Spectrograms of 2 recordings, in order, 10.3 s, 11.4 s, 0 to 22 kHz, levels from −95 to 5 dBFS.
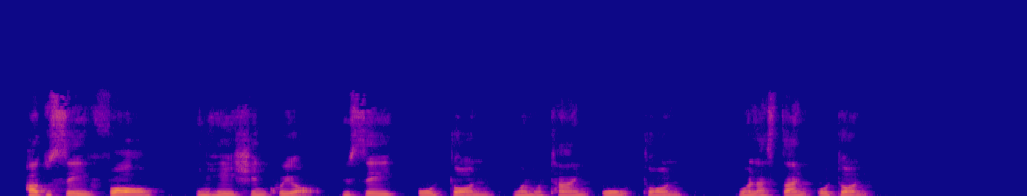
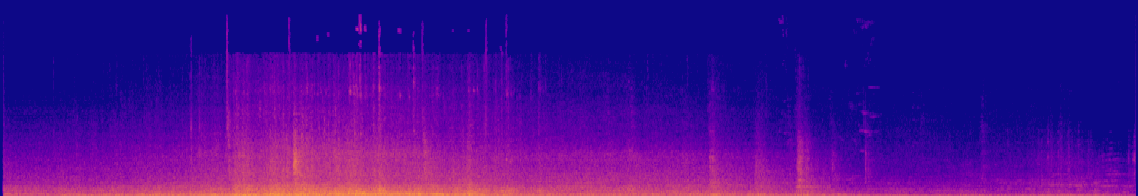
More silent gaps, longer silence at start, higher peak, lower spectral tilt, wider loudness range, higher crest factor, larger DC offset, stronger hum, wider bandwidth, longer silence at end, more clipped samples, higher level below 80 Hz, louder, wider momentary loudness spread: first, 1.72-1.76 s, 1.90-1.94 s, 4.13-4.18 s, 7.22-7.35 s vs none; first, 0.25 s vs 0.05 s; second, -16 dBFS vs -10 dBFS; about the same, -7 dB/octave vs -6.5 dB/octave; second, 6 LU vs 18 LU; about the same, 22 dB vs 20 dB; neither; neither; second, 11.5 kHz vs 19.5 kHz; first, 1.6 s vs 0 s; neither; second, -72 dBFS vs -46 dBFS; second, -38 LUFS vs -30 LUFS; second, 12 LU vs 24 LU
